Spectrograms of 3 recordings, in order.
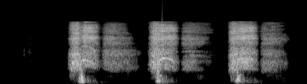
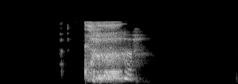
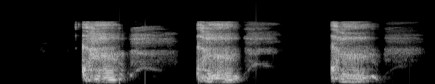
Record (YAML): exhalation_length: 3.1 s
exhalation_amplitude: 30517
exhalation_signal_mean_std_ratio: 0.51
cough_length: 2.4 s
cough_amplitude: 32767
cough_signal_mean_std_ratio: 0.38
three_cough_length: 4.4 s
three_cough_amplitude: 32767
three_cough_signal_mean_std_ratio: 0.51
survey_phase: beta (2021-08-13 to 2022-03-07)
age: 18-44
gender: Female
wearing_mask: 'No'
symptom_none: true
smoker_status: Ex-smoker
respiratory_condition_asthma: false
respiratory_condition_other: false
recruitment_source: REACT
submission_delay: 4 days
covid_test_result: Negative
covid_test_method: RT-qPCR
influenza_a_test_result: Negative
influenza_b_test_result: Negative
